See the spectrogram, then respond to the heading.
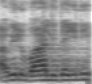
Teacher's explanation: واو میں یہاں پر الف مدہ ہے، اسے 1 الف کے برابر کھینچیں گے۔ دینی، دینی میں یا لین ہے، اسے نرم آواز کے ساتھ جلد پڑھیں گے۔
